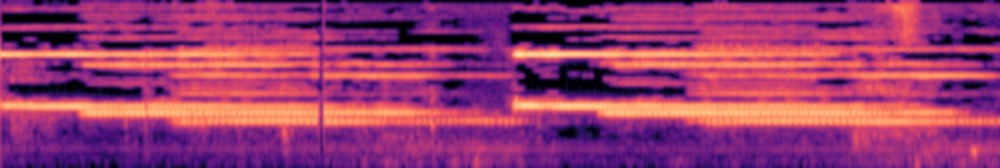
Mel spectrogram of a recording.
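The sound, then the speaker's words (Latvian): A loud electric bell in the Latvian parliament (Saeima) rings continuously to call a vote on a deputy's proposal to a bill, a steady shrill tone with a brief break partway through, while a faint room murmur sits underneath. “Lūdzu, zvanu.”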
